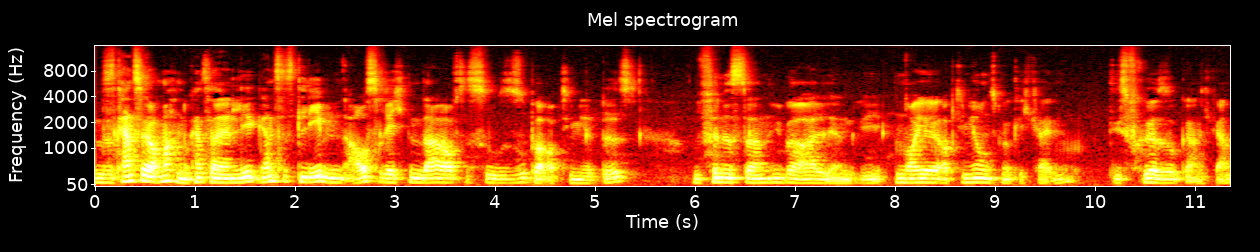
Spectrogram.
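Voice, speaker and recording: With audible room echo, a man talks at a moderate pace in a fairly low pitch, his pitch varying in an ordinary way and his loudness swinging widely. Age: 30s. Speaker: podcast host. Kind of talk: casual chat.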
